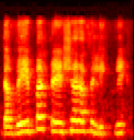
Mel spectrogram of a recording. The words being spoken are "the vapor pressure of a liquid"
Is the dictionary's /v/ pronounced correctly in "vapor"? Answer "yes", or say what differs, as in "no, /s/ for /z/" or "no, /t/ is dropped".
yes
